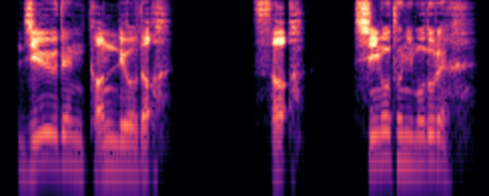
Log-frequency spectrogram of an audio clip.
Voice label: AP Notification Voice; Lucifer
